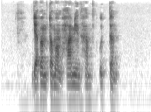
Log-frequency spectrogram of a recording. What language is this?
Uzbek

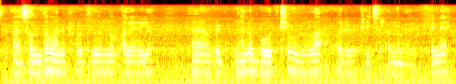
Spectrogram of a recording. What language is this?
Malayalam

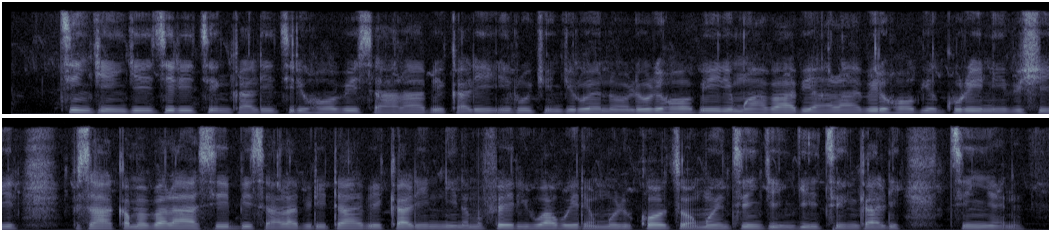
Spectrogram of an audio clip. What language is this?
Masaaba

